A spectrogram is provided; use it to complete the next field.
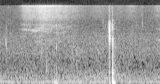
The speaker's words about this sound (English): I accidentally clicked that.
